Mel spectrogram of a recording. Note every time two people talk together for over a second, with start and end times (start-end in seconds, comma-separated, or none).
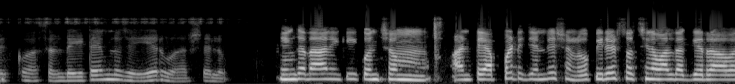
none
